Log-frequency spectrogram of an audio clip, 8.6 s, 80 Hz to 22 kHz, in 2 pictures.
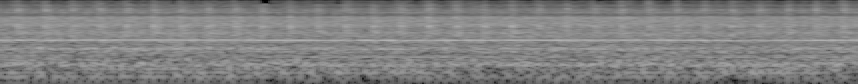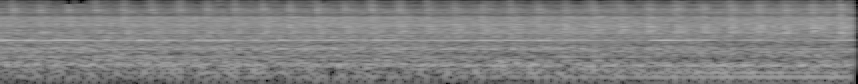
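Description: A 1991 Mercedes 190E idles steadily with its exhaust note, a constant close-up rumble with no breaks or revs over the whole stretch.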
